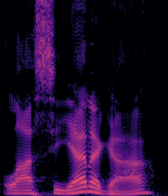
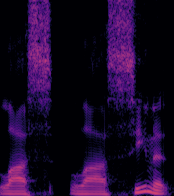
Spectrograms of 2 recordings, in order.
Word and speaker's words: La Cienega: It's been a while since I lived in L.A., driving down La Cienega, which when I first moved there, I called it La Cienega. I didn't know how to say it.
